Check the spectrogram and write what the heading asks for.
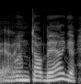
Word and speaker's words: Wunderberg: Voilà, donc il s'appelait Chris Wunderberg, c'est comme ça qu'on le prononce ? – Wunderberg.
